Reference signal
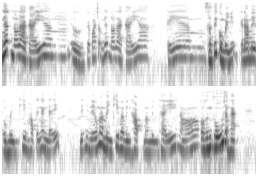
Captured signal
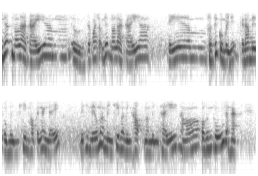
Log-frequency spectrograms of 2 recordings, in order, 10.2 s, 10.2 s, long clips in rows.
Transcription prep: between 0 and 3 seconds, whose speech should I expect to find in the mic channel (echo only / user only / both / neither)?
echo only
